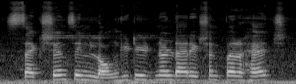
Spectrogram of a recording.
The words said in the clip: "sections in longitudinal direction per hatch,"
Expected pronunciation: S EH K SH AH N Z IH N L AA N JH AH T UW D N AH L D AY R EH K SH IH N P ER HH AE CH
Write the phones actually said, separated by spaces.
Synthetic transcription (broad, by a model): S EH K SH AH N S IH N L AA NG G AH T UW D N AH L D AY R EH K SH IH N P ER HH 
